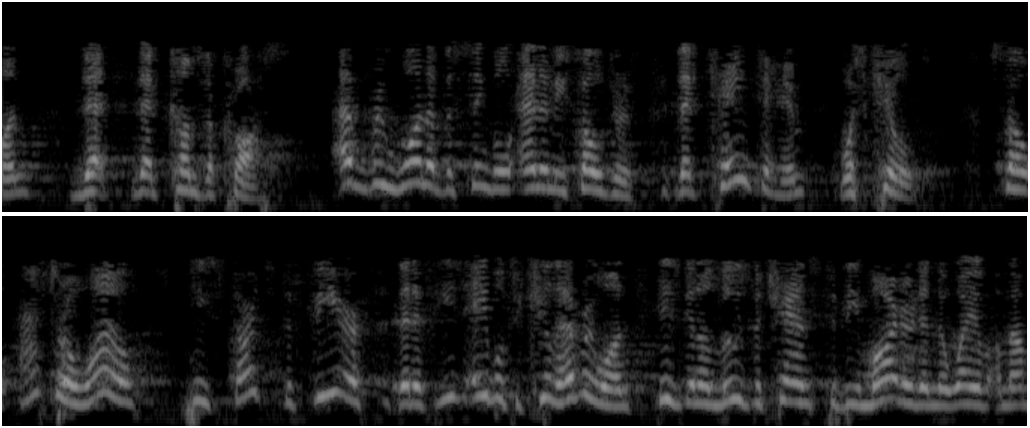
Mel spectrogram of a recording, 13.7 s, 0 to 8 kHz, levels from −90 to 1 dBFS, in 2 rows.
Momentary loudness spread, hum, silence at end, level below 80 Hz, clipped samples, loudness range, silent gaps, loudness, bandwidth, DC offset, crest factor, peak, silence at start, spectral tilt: 10 LU; none; 0 s; -78 dBFS; under 0.1%; 3 LU; none; -48 LUFS; 4.8 kHz; under 0.1%; 16 dB; -30 dBFS; 0 s; -3 dB/octave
